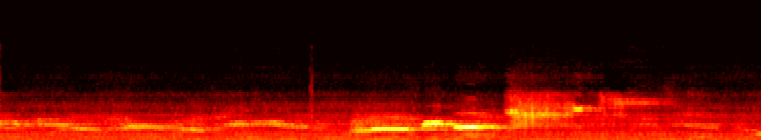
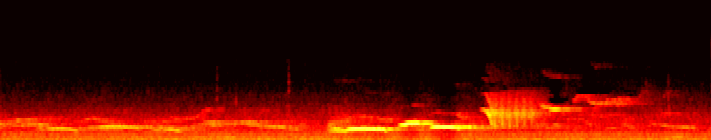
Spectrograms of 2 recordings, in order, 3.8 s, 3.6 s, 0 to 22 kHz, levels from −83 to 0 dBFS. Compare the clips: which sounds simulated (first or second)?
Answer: first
